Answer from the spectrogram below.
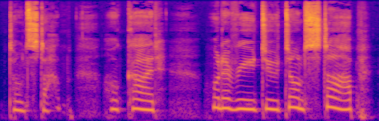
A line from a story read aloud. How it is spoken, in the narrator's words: cried out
